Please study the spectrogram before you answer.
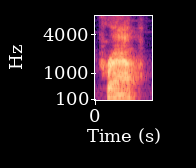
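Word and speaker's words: CRRAHP: you make it into an acronym c-r-r-a-h-p is pronounced crap but anyway um actually i like that so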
